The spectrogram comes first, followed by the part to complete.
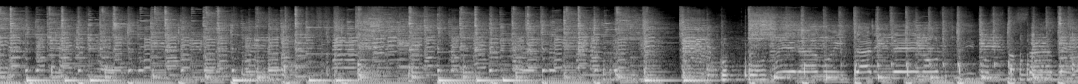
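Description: Live cumbia band playing a steady dance beat with bass, drums and percussion and no lead vocal. The percussion briefly drops away about seven seconds in.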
